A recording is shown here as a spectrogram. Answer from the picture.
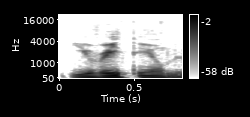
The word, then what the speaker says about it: Ethereum: And that's why you've seen like Bitcoin and Ethereum, is that how you say it? Mm-hmm.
